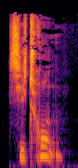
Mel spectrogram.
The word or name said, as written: citron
